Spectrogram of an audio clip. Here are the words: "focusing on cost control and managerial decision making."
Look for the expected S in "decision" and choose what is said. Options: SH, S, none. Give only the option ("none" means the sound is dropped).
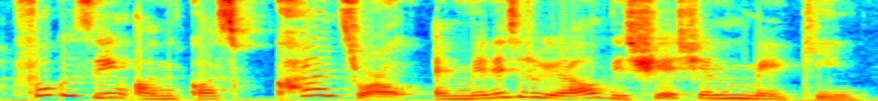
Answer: SH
